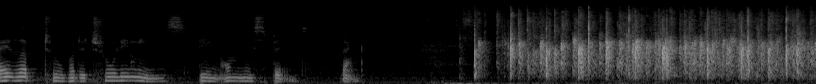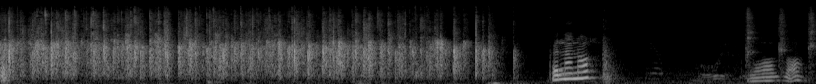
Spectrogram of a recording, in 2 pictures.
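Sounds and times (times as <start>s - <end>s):
speech: 0.0s - 3.7s, 13.7s - 14.3s, 15.7s - 16.3s
audience applause after a spoken text performance: 4.6s - 13.4s.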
